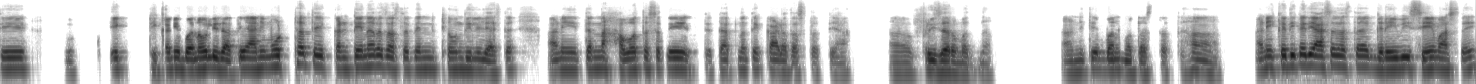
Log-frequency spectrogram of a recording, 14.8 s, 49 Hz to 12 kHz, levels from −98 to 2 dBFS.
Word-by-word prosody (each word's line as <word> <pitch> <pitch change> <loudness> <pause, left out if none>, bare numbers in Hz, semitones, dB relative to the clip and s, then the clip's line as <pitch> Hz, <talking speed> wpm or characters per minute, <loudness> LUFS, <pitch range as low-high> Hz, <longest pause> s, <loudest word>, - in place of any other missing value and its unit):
ते 140 0 +1 1.0
एक 135 - -5 0.2
ठिकाणी 135 +1 -1
बनवली 135 +2 +6
जाते 140 +1 +4
आणि 135 +1 +3
मोठं 160 +4 +2
ते 160 - +5
कंटेनरच 150 +3 +1
असतं 140 -1 0
त्यांनी 140 0 -4
ठेवून 135 0 -4
दिलेली 130 -2 -2
असते 110 +4 -5 0.4
आणि 130 +1 -3
त्यांना 140 0 -1
हवं 130 +1 0
तसं 135 - -4
ते 135 -1 +4 0.2
त्यातनं 120 +3 -8
ते 130 - -4
काढत 115 -3 -3
असतात 100 0 -12
त्या 95 0 -15 0.8
फ्रिझरमधनं, 110 -5 0 0.8
आणि 115 +2 -6
ते 130 - +1
बनवत 120 -4 -2
असतात. 105 +2 -10 0.2
हां 120 -4 -6 0.5
आणि 150 +3 0
कधी-कधी 165 +2 +5
असंच 155 +1 +4
असतं. 155 0 +1
ग्रेव्ही 135 +2 +5
सेम 140 -1 +1
असते, 130 +2 -4
135 Hz, 150 wpm, -23 LUFS, 125-145 Hz, 1.0 s, बनवली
